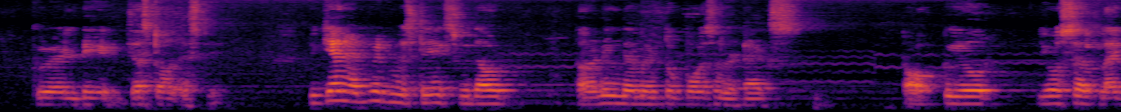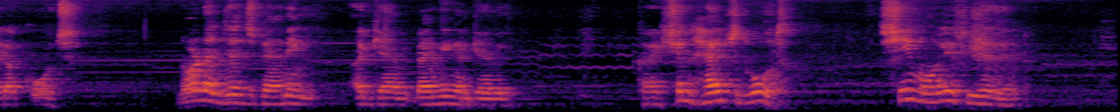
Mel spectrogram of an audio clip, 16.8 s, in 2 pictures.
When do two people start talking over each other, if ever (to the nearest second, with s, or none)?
none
